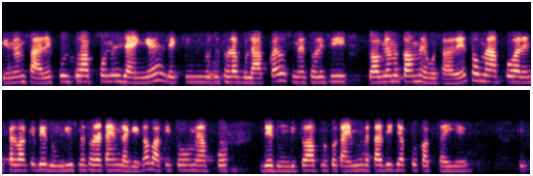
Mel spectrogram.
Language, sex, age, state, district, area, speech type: Hindi, female, 30-45, Madhya Pradesh, Harda, urban, conversation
